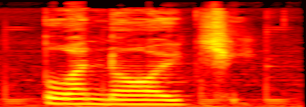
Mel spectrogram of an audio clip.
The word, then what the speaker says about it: boa noite: Boa noite. We are getting Ch instead of T because that's the Brazilian accent, okay?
